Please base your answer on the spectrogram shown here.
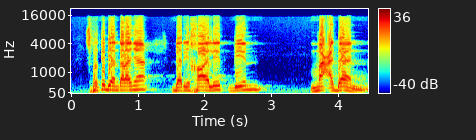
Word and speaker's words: Ma'dan: diantaranya dari Khalid Bin ma'dan ada yang bacanya Medan bahwasannya Abu Ubaidah ini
